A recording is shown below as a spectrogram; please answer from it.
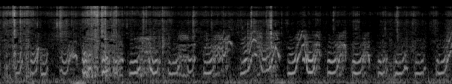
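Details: Baby guinea pigs one week old, named Snow, Pistachio and Pumpkin, in a home with 29 guinea pigs, make a steady run of quick rising-and-falling harmonic squeaks, several each second, over light rustling and clicks.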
